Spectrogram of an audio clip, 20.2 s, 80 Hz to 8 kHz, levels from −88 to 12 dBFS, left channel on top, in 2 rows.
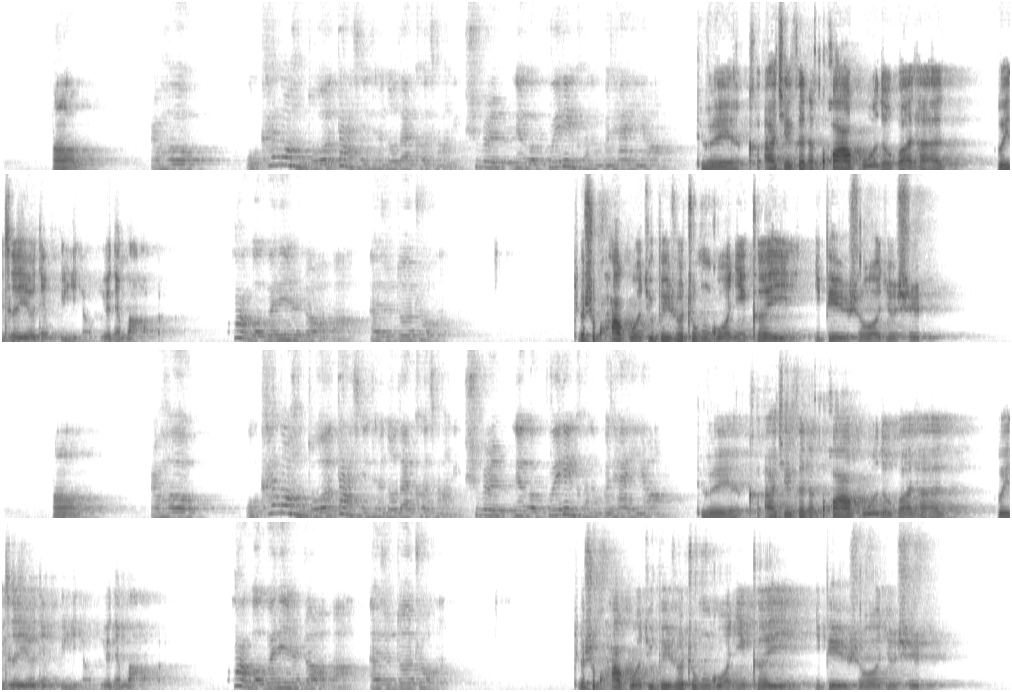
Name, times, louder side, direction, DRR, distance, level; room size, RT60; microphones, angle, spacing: voice 1, 1.5-2.0 2.4-6.7 12.4-14.5, right 3 dB, 30° right, 1.6 m, -41 dB
voice 2, 7.0-9.4 10.0-11.5 15.8-19.3, left 4 dB, 90° left, 1.8 m, -28 dB
27.5 x 18.5 x 9.2 m
head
